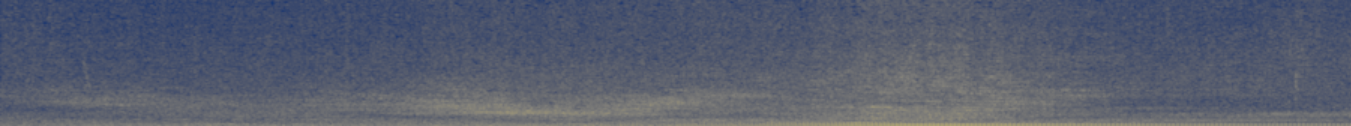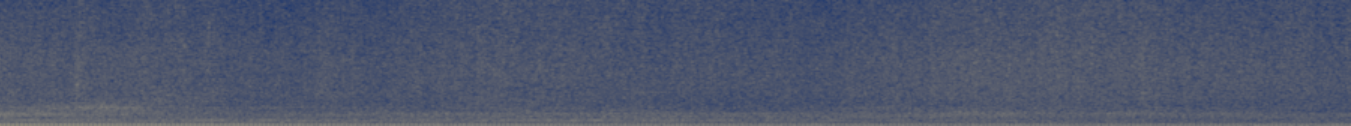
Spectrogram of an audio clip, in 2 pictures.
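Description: A motor vehicle's engine passing by: a low hum that swells to its loudest about six seconds in, then slowly fades away.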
